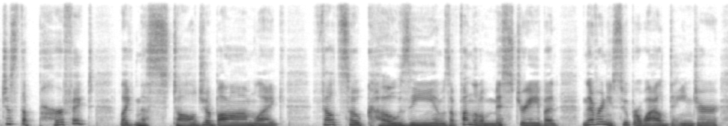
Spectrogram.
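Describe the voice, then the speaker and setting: A man talking casually as a vlogging reviewer, gushing with emphatic, enthusiastic delivery. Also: high-pitched. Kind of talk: casual chatty book review vlog.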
